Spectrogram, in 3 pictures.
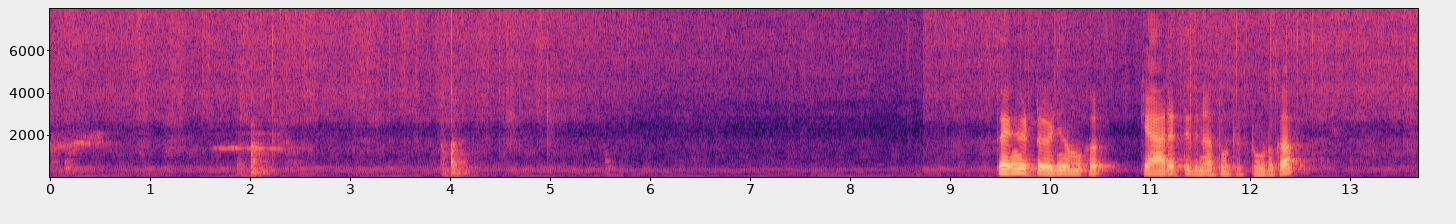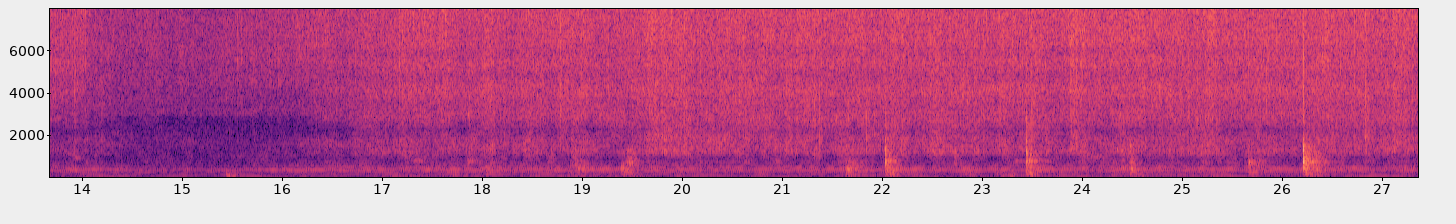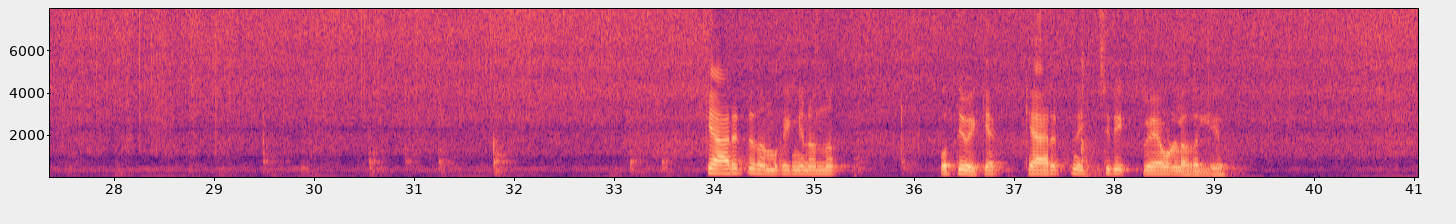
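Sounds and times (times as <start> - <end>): vegetables sizzling in oil: 0.0 - 41.0.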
